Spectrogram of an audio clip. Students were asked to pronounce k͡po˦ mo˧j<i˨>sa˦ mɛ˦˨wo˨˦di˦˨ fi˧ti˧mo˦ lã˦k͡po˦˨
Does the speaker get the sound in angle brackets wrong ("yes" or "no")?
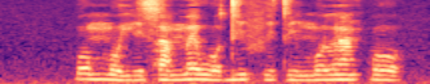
yes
